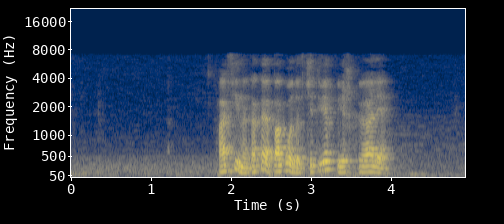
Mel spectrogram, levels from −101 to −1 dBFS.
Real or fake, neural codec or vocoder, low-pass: real; none; 7.2 kHz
